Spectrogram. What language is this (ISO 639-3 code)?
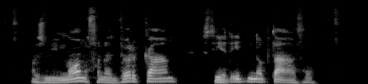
fry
